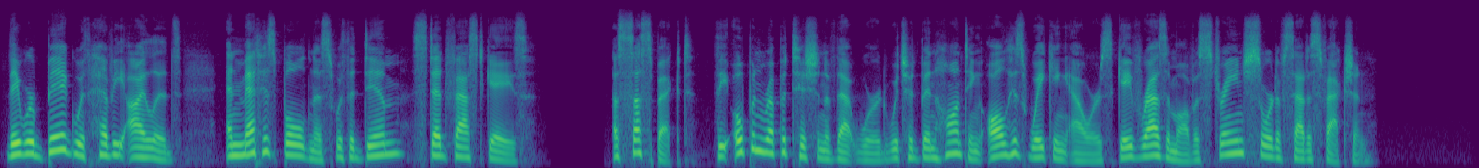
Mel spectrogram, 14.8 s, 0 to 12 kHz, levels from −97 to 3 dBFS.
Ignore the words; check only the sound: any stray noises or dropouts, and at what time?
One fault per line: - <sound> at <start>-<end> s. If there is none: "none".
none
